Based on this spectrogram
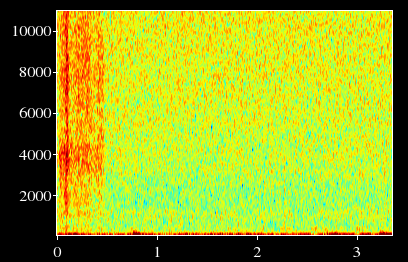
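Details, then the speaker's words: Dyson HP02 fan switched off after continuous monitoring was disabled: near silence with only faint room rumble and soft thumps, as the low-speed humming from continuous monitoring has stopped. "hopefully you can hear that it's nice and silence so that is it every time you turn it on and off from now on it won't go back into continuous mode"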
